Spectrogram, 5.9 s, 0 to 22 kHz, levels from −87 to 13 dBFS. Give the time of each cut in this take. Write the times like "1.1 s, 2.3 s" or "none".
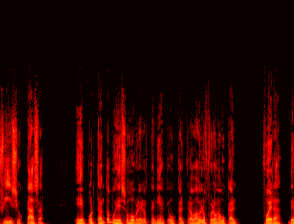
none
